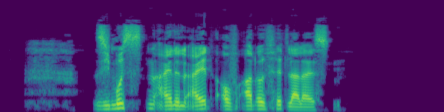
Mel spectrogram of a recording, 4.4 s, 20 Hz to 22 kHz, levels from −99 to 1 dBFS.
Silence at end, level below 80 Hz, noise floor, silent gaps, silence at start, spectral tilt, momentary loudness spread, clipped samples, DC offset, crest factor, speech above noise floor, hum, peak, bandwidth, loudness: 1.2 s; -64 dBFS; -46 dBFS; none; 0.95 s; -3.5 dB/octave; 6 LU; under 0.1%; under 0.1%; 20 dB; 27 dB; none; -2 dBFS; 9.4 kHz; -18 LUFS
